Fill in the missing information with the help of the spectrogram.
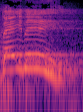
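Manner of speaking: high, drawn-out excited call; excited greeting. Retold or imitated. Husband phoning his wife with news, excited greeting.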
